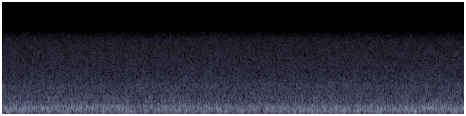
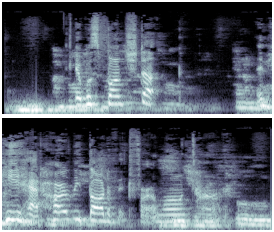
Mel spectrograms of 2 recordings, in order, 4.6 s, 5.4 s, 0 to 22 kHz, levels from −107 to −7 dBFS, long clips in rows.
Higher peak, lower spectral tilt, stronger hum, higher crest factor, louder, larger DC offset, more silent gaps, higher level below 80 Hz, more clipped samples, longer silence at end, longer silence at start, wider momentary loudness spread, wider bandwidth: second, -46 dBFS vs 0 dBFS; about the same, -6 dB/octave vs -5.5 dB/octave; neither; about the same, 12 dB vs 14 dB; second, -60 LUFS vs -15 LUFS; neither; neither; second, -66 dBFS vs -36 dBFS; neither; about the same, 0 s vs 0 s; about the same, 0 s vs 0.05 s; second, 2 LU vs 12 LU; second, 8.8 kHz vs 15 kHz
